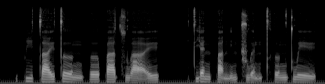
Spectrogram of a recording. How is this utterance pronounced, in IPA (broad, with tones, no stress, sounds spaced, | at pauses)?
p i˥ t̪ a˧˥ ɪ̯ t̪ ɤ˥˩ ŋ | ɤ˧˥ p ä˧˥ t͡s w a̰˨˩˦ ɪ̯ | t̪ j ɛ˥˩ n p a̰˨˩ n i˦ n ʈ͡ʂ w ə̰˨˩ n t̪ʰ ɤ˧˥ ŋ t̪ w e˥˩ ɪ̯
